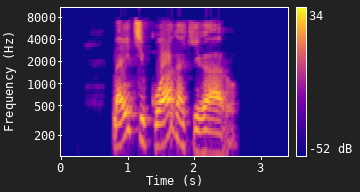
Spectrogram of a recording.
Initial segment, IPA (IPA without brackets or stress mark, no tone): n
